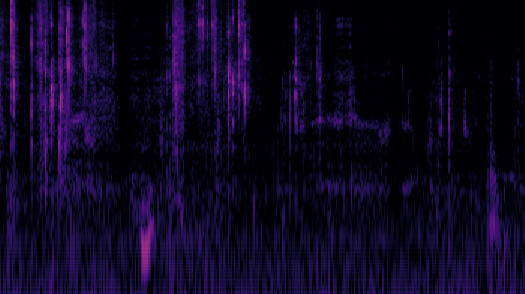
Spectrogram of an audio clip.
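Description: Faint mouth sounds of a person chewing a soft, chewy Hi-Chew candy: scattered wet clicks and smacks, busiest in the first second and again around two seconds in.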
